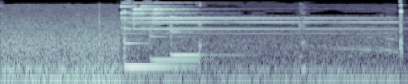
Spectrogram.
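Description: Advert sound effects: a swelling whoosh, then about half a second in a bright chime of three quick rising notes over a ringing high tone that fades away.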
